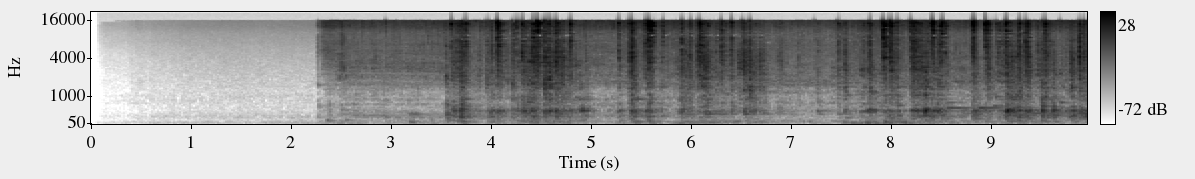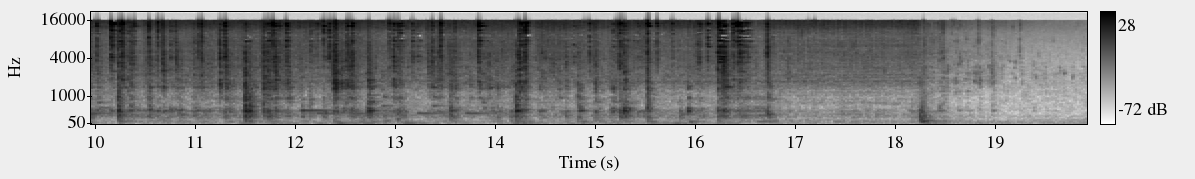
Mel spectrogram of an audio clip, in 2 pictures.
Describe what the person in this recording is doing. I turned on running water at the sink and handled dishes and cutlery nearby. During both of these sounds, a phone rang so that all three target events overlapped.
